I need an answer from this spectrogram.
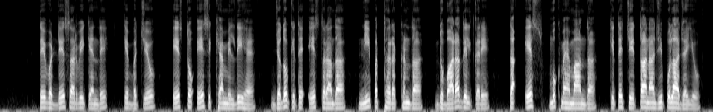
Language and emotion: Punjabi, neutral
